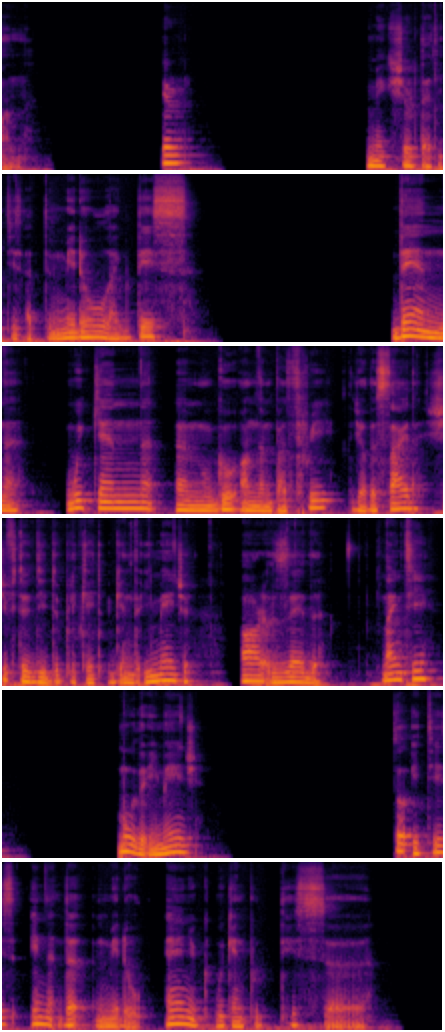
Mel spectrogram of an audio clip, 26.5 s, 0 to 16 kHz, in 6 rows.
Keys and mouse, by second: 11.4 KP_3, 13.4 shift+d, 15.4 r, 18.4 click, 18.8 g.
